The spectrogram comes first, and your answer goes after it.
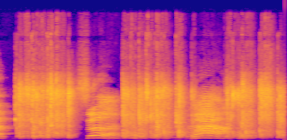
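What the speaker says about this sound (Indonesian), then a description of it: "coba kita tepuk semangat dulu" A class of children performs rhythmic 'tepuk semangat' spirit clapping, sharp patterned hand claps in quick bursts, interleaved with loud group chanting and shouting from young voices.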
